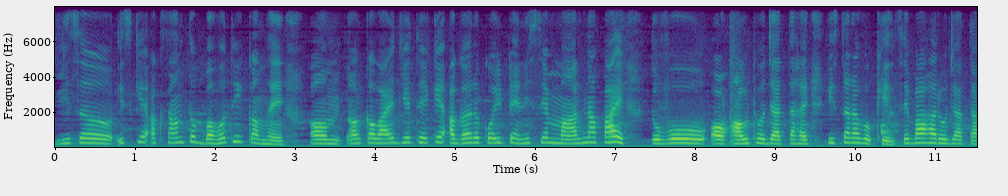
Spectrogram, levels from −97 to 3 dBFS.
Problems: none marked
